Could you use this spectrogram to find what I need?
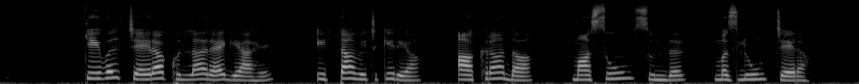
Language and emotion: Punjabi, neutral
